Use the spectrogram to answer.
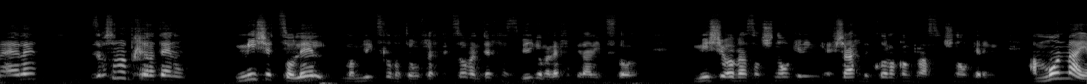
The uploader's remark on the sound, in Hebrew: מתנצל מראש על איכות הסאונד בפרק הזה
